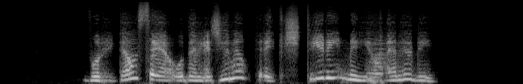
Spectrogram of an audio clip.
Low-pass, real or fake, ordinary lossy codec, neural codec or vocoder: 19.8 kHz; fake; none; codec, 44.1 kHz, 0.9 kbps, DAC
